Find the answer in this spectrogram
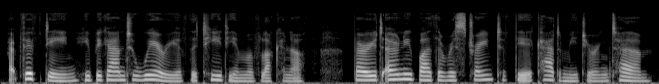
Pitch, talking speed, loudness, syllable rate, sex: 185 Hz, 190 wpm, -21 LUFS, 5.6 syllables/s, female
